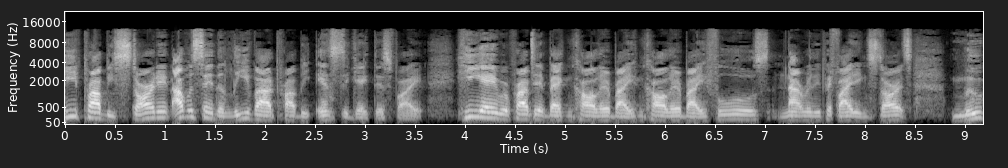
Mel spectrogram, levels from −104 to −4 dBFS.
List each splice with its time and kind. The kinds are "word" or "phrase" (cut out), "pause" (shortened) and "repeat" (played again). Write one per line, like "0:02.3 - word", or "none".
0:04.7 - word
0:05.7 - repeat
0:07.6 - phrase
